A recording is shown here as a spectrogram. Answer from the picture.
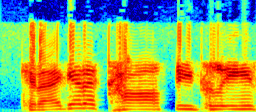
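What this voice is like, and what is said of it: Mock American Valley Girl accent. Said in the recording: “Trying to do American accents? ... it's always Valley Girl. It's always American.”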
